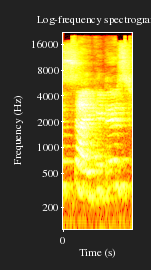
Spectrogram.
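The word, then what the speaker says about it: psychiatrist: इसे भी हम साइकेट्रिस्ट कहते हैं, इसमें पी साइलेंट हो जाता है।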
